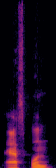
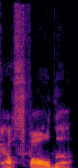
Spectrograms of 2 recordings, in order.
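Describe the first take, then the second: First: The name ends with a short '-lin' sound. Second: The name ends with a '-da' sound. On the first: The speaker calls it right. "I did not know that it was pronounced that way for the longest time" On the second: The speaker calls it wrong. "I thought it was like"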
